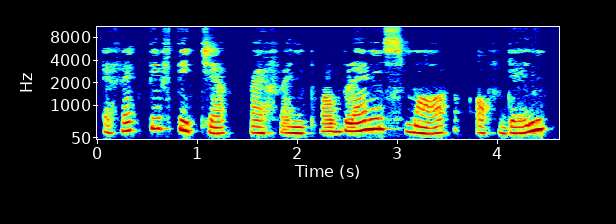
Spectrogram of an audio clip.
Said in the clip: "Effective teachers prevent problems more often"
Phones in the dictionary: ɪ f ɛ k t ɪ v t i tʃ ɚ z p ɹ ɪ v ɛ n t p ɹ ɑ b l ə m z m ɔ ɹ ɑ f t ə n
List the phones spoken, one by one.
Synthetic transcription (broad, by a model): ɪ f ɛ k t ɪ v t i tʃ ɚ p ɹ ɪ f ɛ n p ɹ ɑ b l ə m s m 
